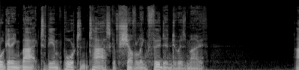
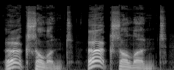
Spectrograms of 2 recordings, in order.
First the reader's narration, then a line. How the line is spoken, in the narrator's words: Stoic the Vast boomed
